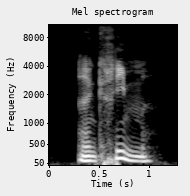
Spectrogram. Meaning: a category of severe offences within French law, comparable to a felony under United States laws. Crime are tied to the strongest of penalties, 10 years and more according to law
- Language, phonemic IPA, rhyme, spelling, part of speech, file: French, /kʁim/, -im, crime, noun, Fr-crime.ogg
